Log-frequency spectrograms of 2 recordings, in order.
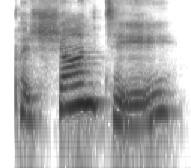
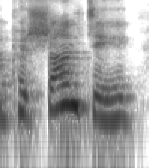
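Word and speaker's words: pashyanti: p-a-s-h yanti y-a-n-t prashanti the y kind of slips out prashanti okay so pashanti is two or three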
